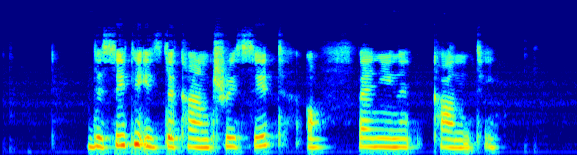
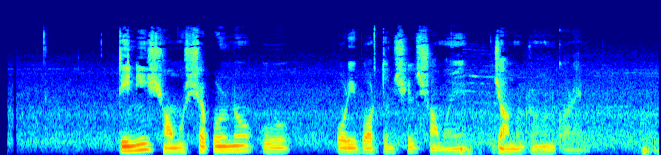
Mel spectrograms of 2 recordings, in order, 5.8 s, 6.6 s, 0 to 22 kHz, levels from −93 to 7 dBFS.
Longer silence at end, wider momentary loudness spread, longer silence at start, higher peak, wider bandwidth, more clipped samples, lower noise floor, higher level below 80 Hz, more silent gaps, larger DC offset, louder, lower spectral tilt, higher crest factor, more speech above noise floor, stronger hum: first, 0.8 s vs 0 s; second, 15 LU vs 19 LU; second, 0.9 s vs 1.2 s; about the same, -6 dBFS vs -4 dBFS; second, 9.2 kHz vs 10.5 kHz; neither; first, -73 dBFS vs -51 dBFS; second, -64 dBFS vs -50 dBFS; neither; neither; about the same, -24 LUFS vs -25 LUFS; second, -4 dB/octave vs -6 dB/octave; about the same, 20 dB vs 22 dB; first, 49 dB vs 27 dB; neither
